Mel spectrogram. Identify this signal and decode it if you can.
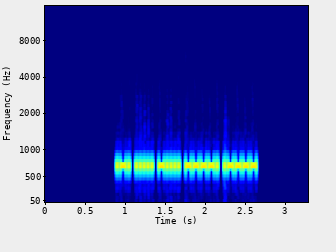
Morse code, heard as a keyed tone, about 49 wpm, 700 Hz. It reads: R5691
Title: Code Groups - 5 Letter:Numbers - 50wpm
